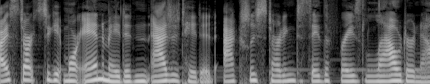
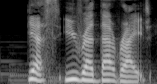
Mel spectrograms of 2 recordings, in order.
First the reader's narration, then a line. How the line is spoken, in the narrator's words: said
